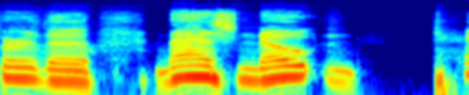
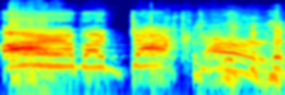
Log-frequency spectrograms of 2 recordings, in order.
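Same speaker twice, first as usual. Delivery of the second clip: put-on scream, higher and louder; 12 semitones higher, 7 dB louder than usual. Retelling a movie character's freak out in the streets: imitating a character screaming.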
